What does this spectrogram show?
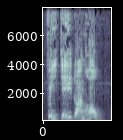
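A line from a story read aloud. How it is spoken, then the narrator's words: Sudden thunderous shout. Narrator (Vietnamese): Kiếm khách Phạm Thiên Hòa bỗng quát to tợ sấm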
